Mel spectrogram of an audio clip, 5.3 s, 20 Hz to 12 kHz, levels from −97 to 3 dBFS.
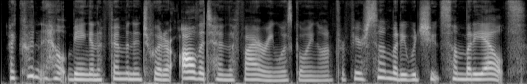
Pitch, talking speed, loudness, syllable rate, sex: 215 Hz, 260 wpm, -21 LUFS, 7.0 syllables/s, female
